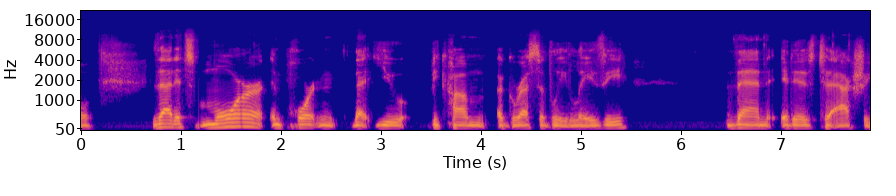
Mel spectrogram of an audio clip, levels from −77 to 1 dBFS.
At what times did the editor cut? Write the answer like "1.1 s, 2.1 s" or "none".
1.1 s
